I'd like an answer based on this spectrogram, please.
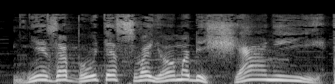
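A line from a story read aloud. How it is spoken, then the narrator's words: Shouted after, frog. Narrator (Russian): прокричала ей вслед лягушка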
